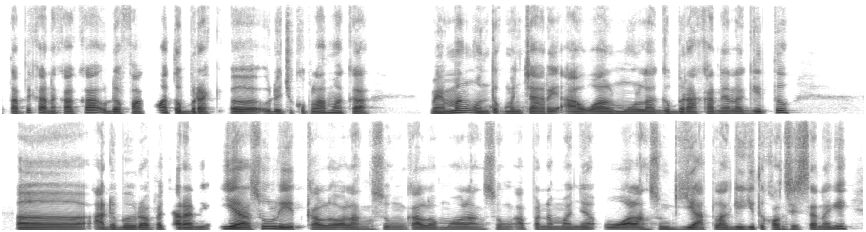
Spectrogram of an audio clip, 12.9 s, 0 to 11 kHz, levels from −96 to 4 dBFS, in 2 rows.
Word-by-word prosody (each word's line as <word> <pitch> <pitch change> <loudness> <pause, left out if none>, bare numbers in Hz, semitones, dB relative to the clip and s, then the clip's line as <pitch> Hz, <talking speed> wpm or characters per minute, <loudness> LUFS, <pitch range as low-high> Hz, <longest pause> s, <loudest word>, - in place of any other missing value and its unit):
Tapi 185 - -2
karena 145 -6 +1
Kakak 130 +7 +1
udah 125 -5 +1
vakum 120 -2 -3
atau 135 -4 +1
break, 125 -1 -1
eee, 120 -2 +3
udah 120 -3 -2
cukup - - -8
lama, 150 -2 -2
Kak. - - 0 0.4
Memang 150 +7 +2
untuk 130 -2 -2
mencari 125 0 0
awal 120 0 +2
mula 120 -1 -1
gebrakannya 120 0 -1
lagi 120 +4 -2
tuh, 185 +4 +1 0.7
eee, 115 -2 +3
ada 125 0 -1
beberapa 125 0 +1
cara 135 +2 +4
nih. 125 0 -7
Iya 150 -6 +8
sulit 145 -5 +2
kalo 115 0 +1
langsung, 115 0 -4
kalo 110 0 +1
mau 110 0 -5
langsung 110 +1 -7
apa 105 +3 -6
namanya, 110 +3 -4
wah 135 -1 +3
langsung 125 +3 -5
giat 120 0 0
lagi 125 +1 0
gitu 130 - -3
konsisten 120 0 -2
lagi, 145 +7 -1
120 Hz, 190 wpm, -24 LUFS, 115-130 Hz, 0.7 s, Iya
